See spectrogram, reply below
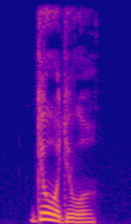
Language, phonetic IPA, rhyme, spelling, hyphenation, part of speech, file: Hungarian, [ˈɟoːɟul], -ul, gyógyul, gyó‧gyul, verb, Hu-gyógyul.ogg
- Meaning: to recover, heal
